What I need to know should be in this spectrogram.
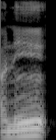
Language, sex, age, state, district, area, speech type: Nepali, male, 18-30, West Bengal, Kalimpong, rural, spontaneous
